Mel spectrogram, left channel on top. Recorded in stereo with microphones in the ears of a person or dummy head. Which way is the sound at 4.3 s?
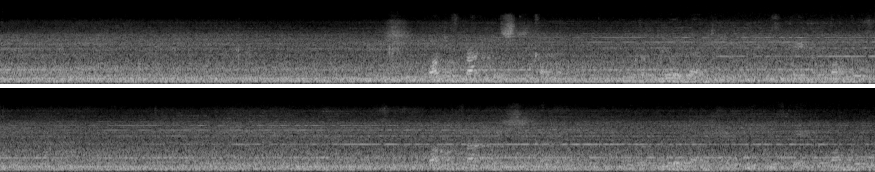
75° left (ahead or behind).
